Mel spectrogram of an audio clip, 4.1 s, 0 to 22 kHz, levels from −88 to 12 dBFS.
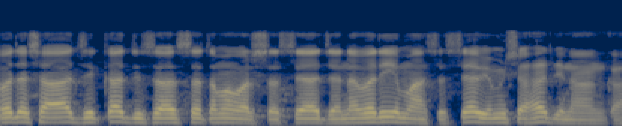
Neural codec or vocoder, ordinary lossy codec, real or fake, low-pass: none; none; real; none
